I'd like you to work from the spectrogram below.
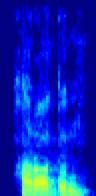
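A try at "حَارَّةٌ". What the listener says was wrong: hanya panjang.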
